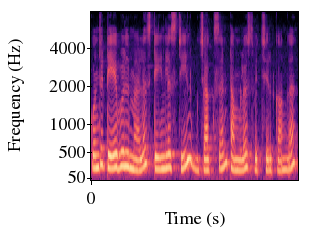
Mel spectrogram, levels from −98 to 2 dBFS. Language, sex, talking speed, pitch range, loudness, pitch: Tamil, female, 130 wpm, 195-240 Hz, -14 LUFS, 220 Hz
